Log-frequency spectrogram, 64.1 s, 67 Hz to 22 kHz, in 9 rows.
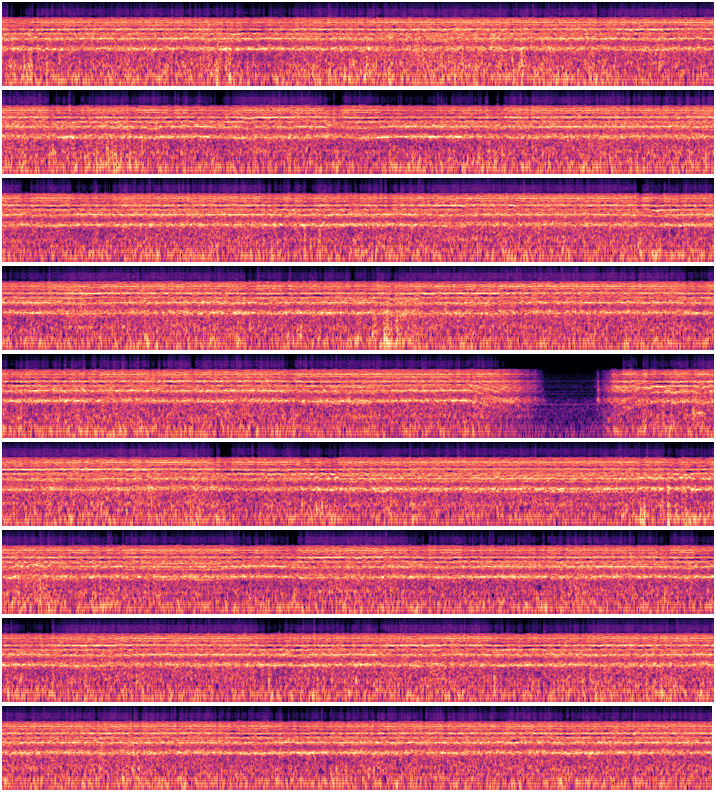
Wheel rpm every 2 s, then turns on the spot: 230, 220, 230, 230, 220, 230, 230, 230, 230, 230, 230, 230, 220, 230, 230, 230, 150, 140, 210, 210, 210, 210, 220, 220, 230, 220, 230, 220, 230, 230, 230, 230.
none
